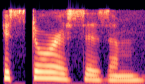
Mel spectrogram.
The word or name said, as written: historicism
